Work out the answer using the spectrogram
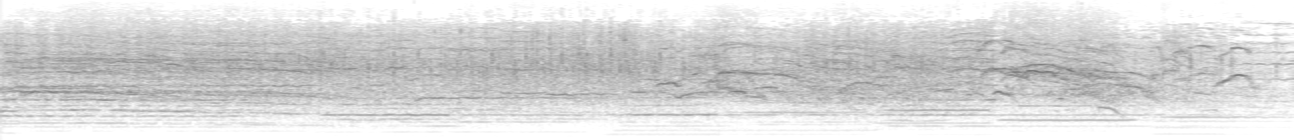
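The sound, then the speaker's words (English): A radio studio audience cheering, whooping and applauding wildly, a dense, loud, continuous roar of many voices that holds throughout and eases slightly at the end. “Now, the audience was going crazy there.”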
